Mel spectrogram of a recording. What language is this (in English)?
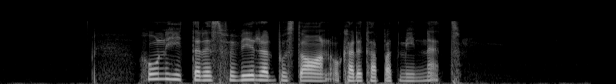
Swedish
